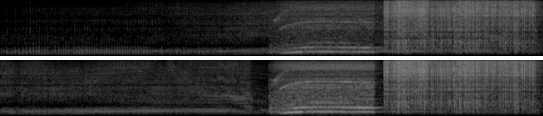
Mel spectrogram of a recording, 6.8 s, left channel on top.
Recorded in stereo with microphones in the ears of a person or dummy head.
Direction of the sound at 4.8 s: 10° right (ahead or behind).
